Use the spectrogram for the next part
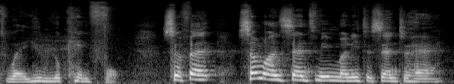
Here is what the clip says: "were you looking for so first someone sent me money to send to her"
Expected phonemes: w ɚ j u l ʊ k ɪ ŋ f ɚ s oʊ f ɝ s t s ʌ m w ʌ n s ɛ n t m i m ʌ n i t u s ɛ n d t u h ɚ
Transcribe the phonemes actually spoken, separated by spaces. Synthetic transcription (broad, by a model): w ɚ j u l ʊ k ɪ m f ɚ s oʊ f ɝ t s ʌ m w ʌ n s ɛ n t m i m ʌ n i t u s ɛ n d t u h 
